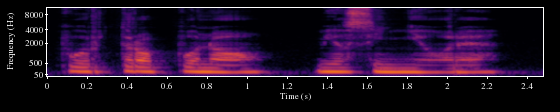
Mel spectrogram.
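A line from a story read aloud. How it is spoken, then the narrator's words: Apologetic. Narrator (Italian): disse Malfoy con tono di scuse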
